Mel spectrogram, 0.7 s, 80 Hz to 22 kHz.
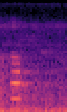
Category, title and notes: Sound effects > Animals
Primates - Ring-tail Lemur; Short Whimper
Recorded with an LG Stylus 2022 at Hope Ranch.
lemur, madagascar, primate, ring-tail, safari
